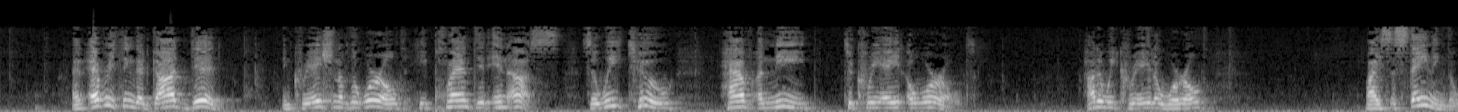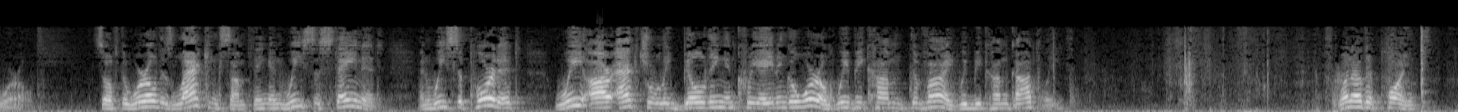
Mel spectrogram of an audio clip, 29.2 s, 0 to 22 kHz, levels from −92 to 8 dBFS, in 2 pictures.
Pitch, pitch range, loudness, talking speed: 175 Hz, 155-195 Hz, -18 LUFS, 135 wpm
